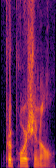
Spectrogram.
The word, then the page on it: proportional: American English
